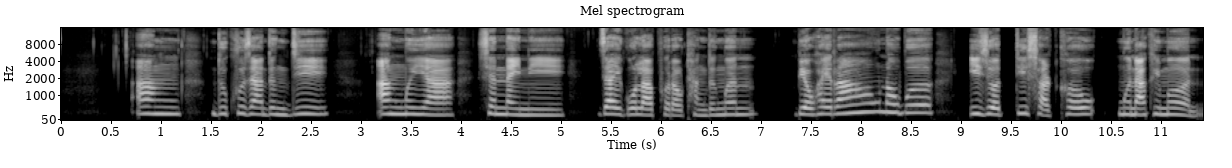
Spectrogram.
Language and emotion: Bodo, sad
